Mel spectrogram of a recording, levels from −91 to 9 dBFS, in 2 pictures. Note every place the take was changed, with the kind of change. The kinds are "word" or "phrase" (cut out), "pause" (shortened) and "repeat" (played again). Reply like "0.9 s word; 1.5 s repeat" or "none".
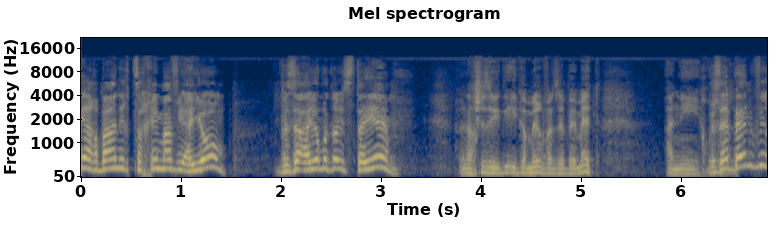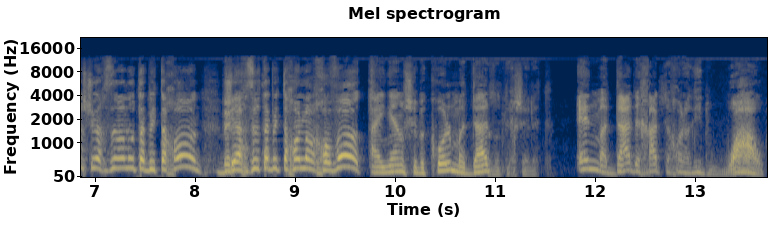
3.9 s word; 4.6 s word; 6.9 s word; 10.9 s word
